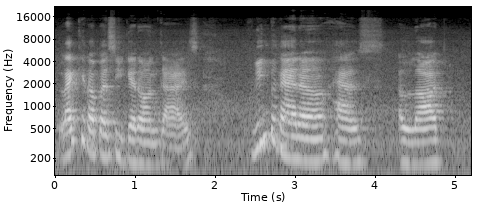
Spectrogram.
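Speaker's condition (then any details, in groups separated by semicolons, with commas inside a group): No condition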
